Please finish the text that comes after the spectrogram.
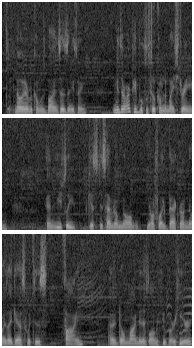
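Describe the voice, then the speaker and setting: A young man talks in a low, hushed voice, chatting casually to viewers while he plays. His tone is mellow and relaxed. Faint game music runs underneath. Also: fairly quick. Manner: quiet and subdued, talking softly at night. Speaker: streamer. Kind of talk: casual live game commentary.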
